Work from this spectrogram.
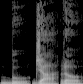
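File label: "bujaro", concatenated syllables; Affixing experiment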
